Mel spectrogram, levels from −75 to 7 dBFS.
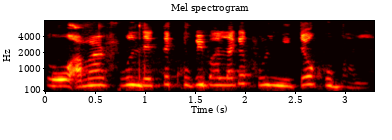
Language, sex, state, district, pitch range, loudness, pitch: Bengali, female, West Bengal, Kolkata, 280-320 Hz, -20 LUFS, 305 Hz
